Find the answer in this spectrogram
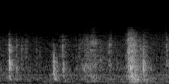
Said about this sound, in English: Karl, open that side door. Ja, Herr von Sturm.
